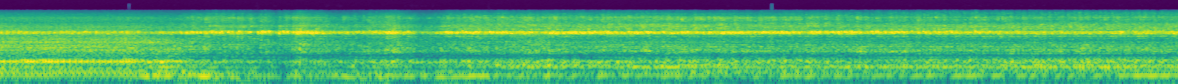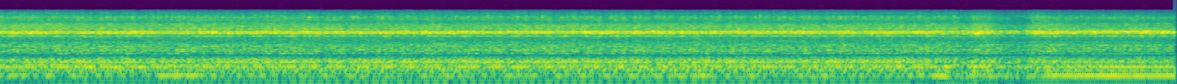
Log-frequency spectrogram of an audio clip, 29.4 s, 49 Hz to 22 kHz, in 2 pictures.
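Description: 1969 Ford Fairlane 500's engine idling steadily, with two brief dips in loudness.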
